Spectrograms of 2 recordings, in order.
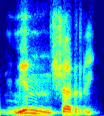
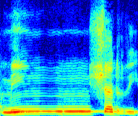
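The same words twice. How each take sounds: First: "min syarri" with the n fully pronounced; clear n. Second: "min syarri" as a long "ming", then syarri; held ikhfa. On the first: Teacher showing the reading to avoid, "min syarri" with clear n. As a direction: plant a plain n at the end of "min", then "syarri". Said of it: "bukan min syarri". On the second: Teacher models how it is read, "min syarri" with held ng. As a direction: hold the hidden n as ng before "syarri". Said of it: "Jadi dibaca". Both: Shown as a demonstration.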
